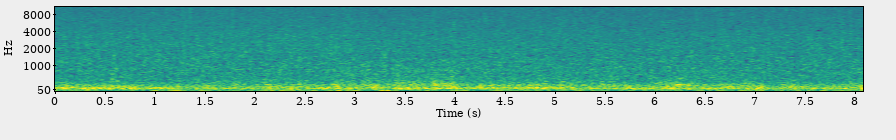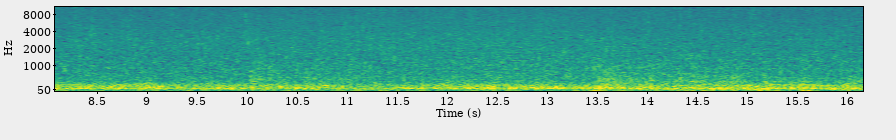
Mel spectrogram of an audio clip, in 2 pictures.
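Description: Heavy rain falling steadily, with a continuous low rumble of thunder underneath that swells a little but never breaks into a sharp clap.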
